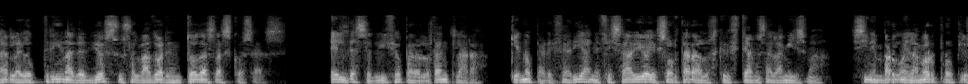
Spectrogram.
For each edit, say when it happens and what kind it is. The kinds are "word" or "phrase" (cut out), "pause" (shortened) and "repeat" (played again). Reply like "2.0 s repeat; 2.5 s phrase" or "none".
3.5 s word; 4.3 s phrase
